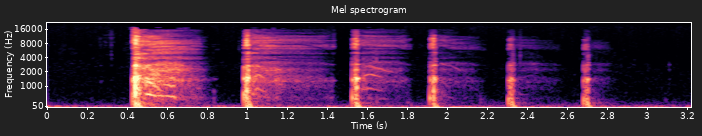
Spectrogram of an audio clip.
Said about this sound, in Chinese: 说到这里，连连咳嗽，已是上气不接下气。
